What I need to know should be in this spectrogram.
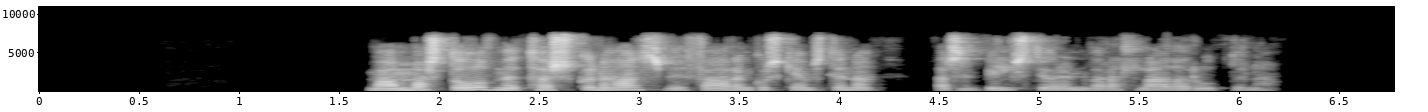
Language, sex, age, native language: Icelandic, female, 40-49, Icelandic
